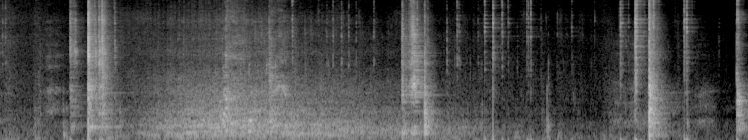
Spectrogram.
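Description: A pointer taps against a chalkboard.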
